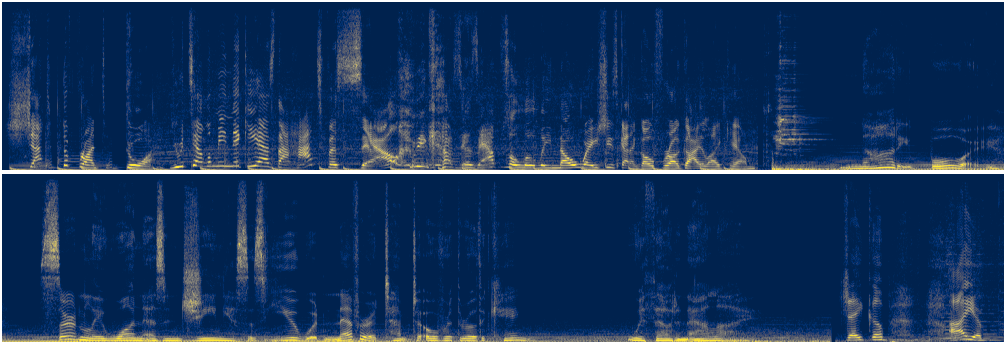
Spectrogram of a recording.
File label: Animation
